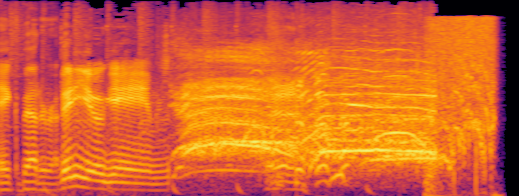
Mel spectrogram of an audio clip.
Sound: cheering; record scratch

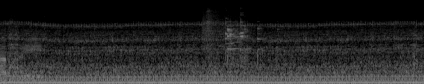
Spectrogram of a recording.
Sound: engine accelerates, bottles clatter

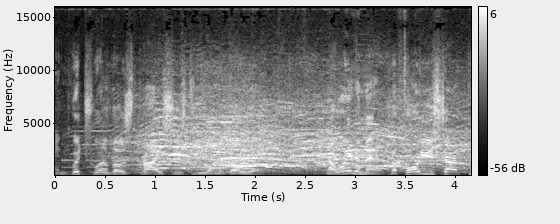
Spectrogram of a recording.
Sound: audience shouting

